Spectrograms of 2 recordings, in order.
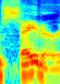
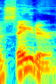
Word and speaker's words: Seder: to pronounce my name i guess technically it's sam sater isn't it because that's you know the seder right so i mean i guess it's sam sater is that how you should pronounce it same thing with yaron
